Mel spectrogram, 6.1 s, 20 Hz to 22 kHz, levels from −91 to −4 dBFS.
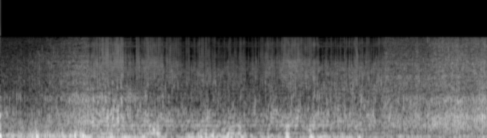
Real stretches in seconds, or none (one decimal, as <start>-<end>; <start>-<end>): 0.0-1.1; 4.8-6.1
